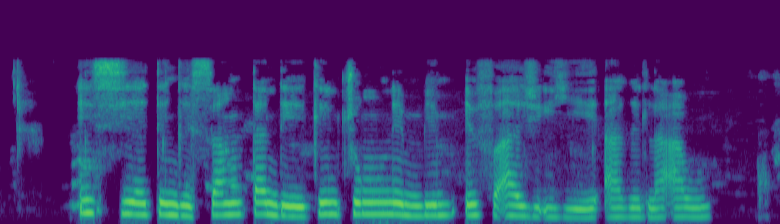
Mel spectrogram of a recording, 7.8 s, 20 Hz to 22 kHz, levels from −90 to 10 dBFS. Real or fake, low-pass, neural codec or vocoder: real; 7.2 kHz; none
